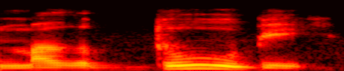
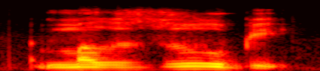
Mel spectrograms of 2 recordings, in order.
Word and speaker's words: مغضوب: in Arab countries, so they always pronounce wala dalin maghdubi, so with the voice of D. There are some school there, they are teaching maghzubi with the Z, maghzubi, like with a maghdubi, it says a maghzubi.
